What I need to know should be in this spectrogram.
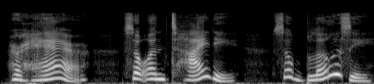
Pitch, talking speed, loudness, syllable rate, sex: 230 Hz, 95 wpm, -17 LUFS, 3.1 syllables/s, female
